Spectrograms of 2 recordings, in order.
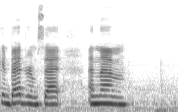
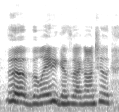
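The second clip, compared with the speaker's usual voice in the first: normal talking voice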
